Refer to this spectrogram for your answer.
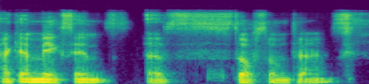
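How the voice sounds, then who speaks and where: Vocal fry runs through a man's medium-pitched voice. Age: 50s. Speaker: poet, author and talk show host. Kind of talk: casual chat.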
